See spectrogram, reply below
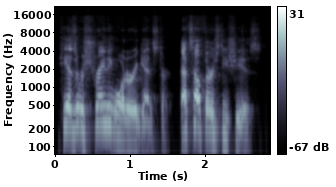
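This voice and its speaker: Male host, slight New Jersey accent, sarcastic gossip, very lively pitch. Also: quick pace. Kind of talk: mocking reaction commentary.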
